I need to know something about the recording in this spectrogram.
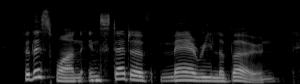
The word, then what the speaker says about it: Marylebone: For this one, instead of Marylebone, there are a couple of different ways that we pronounce it. They're quite similar, but a little different. The first way is Marylebone, Marylebone, or Marylebone, Marylebone.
